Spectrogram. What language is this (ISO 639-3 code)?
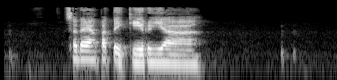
tha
